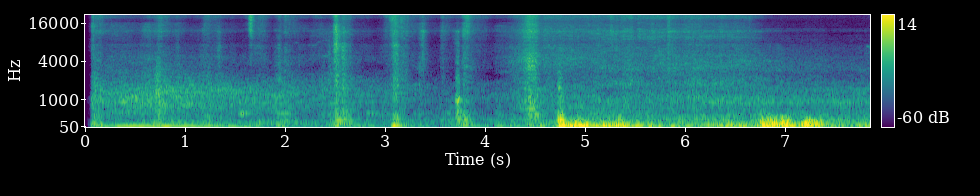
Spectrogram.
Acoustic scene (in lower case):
residential area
